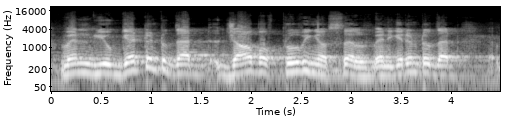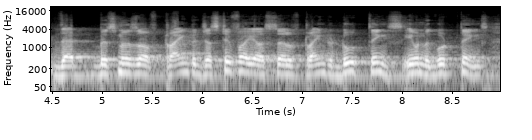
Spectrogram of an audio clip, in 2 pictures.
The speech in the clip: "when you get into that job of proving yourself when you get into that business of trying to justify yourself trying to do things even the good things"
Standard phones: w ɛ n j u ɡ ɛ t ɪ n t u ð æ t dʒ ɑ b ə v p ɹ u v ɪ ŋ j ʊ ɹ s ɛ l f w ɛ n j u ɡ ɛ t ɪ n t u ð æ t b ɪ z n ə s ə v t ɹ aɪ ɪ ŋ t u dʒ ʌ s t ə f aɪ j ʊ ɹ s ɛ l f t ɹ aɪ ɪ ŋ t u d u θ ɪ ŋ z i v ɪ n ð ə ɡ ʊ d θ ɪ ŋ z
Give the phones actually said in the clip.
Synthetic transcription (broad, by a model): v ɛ n j u ɡ ɛ t ɪ n t u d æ t dʒ ɑ b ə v p ɹ u v ɪ ŋ j ʊ ɹ s ɛ l f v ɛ n j u ɡ ɛ t ɪ n t u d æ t b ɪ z n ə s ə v t ɹ aɪ ɪ ŋ t u dʒ ʌ s t ə f aɪ j ʊ ɹ s ɛ l f t ɹ aɪ ɪ ŋ t u d u t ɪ ŋ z i v ɪ n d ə ɡ ʊ d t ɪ ŋ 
